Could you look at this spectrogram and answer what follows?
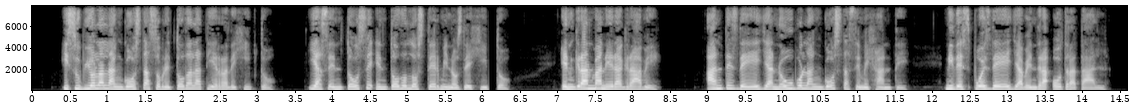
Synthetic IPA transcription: isuβjo̞lalaŋɡo̞st̪aso̞βɾe̞t̪o̞ðalat̪je̞raðeexipt̪o̞ | iase̞nt̪o̞se̞ʔent̪o̞ðo̞zlo̞st̪e̞ɾmĩno̞zðe̞ːxip̚t̪o̞ | eŋɡɾanmane̞ɾaɣɾaβe̞ | ant̪e̞zðe̞eʝano̞uβo̞laŋɡo̞st̪ase̞me̞xant̪e̞ | niðe̞spwe̞zðe̞e̞ʝaβe̞nd̪ɾaʔo̞t̪ɾat̪al

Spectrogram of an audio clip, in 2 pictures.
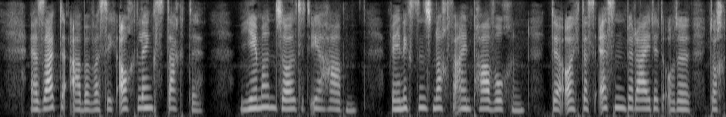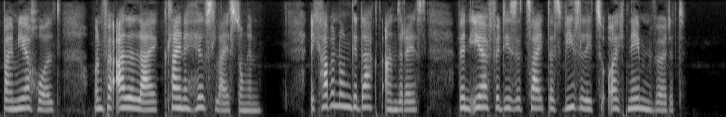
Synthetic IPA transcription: ʔeːɐzaːk̚təʔa̰ːbɐvasɪça̰ʊxlɛŋstd̥axtə | jeːmantz̥ɔltʰətʰḭːɐɦaːbm̩ | v̥eːnɪçstn̩snɔχfyːɐʔaɪnpʰaːɐvɔxn̩ | d̥eːɐʔɔ̰ʏçd̥asʔɛ̰sn̩bəʁaɪtətʔo̰ːdɐ | d̥ɔxb̥aɪmiːɐhoːltʔʊntfyːɐʔalɐlaɪkʰl̥aɪnəɦɪlfslaɪstʊŋən | ʔɪçhaːbənuːnɡədaχtʔa̰ndʁeːs | vɛniːɐfyːɐdiːzət͡saɪt̚d̥asv̥iːzəlit͡sṵʔɔʏçneːmənvʏɐdət

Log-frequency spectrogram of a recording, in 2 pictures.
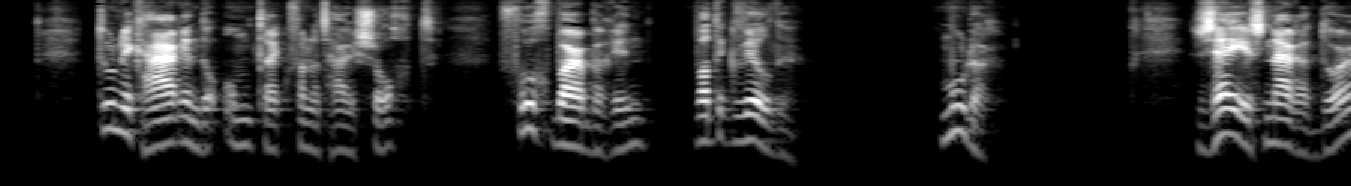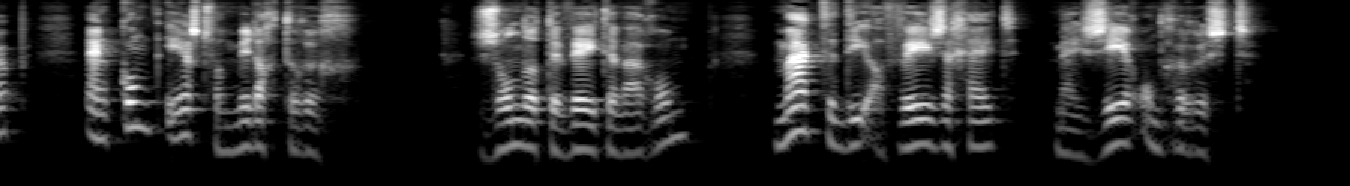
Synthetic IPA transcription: tunɪkɦaːɹɪndəʔɔmtrɛkfɑnɦətɦœɥsɔχt | v̥ruχbɑɹbərɪn | ʋɑtɪkʋɪlˠdə | mudəɹ | zɛjɪsnaːrɦədɔɹp | ɛnkɔmtʰɪːɹstfɑnmɪdɑχtərɵχ | zɔndəɹtəʋejtənʋaːrɔmː | aːk̚tədiɑ̰fʋejzəχɦɛjt | mɛjzɪːɹɔnχərɵst

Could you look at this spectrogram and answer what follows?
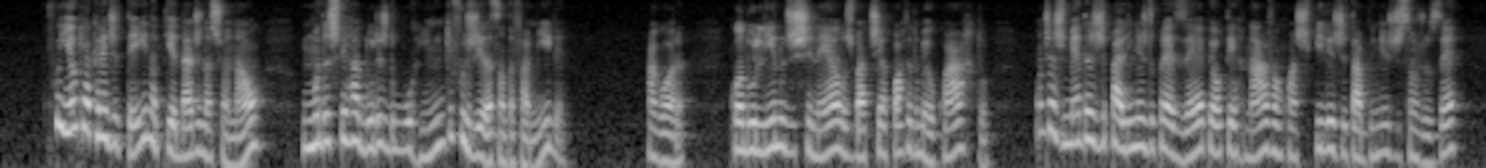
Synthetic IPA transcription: fujewkɪakɾed͡ʒit̪ejnɐpied̪ad͡ʒɪnasionaw | ũmɐd̪ɐʃfeɦad̪uɾɐzd̪ʊbuɦĩkɪfuʒiɐd̪ɐsɐ̃nt̪ɐfa̰miliɐ̰ | aɡɔɾɐ | kwɐ̃nd̪ʊːlĩnʊd͡ʒɪʃinɛlʊzbat͡ʃiapɔɾt̪ɐd̪ʊmewkwaɾt̪ʊ | õñd͡ʒɪɐzmɛd̪ɐʒd͡ʒɪpaʎĩɲɐzd̪ʊpɾɛzɛpɪawt̪eɾnavɐ̃w̃kõɐʃpiʎɐʒd͡ʒɪt̪abuĩɲɐzd͡ʒɪsɐ̃w̃ʒuzɛ

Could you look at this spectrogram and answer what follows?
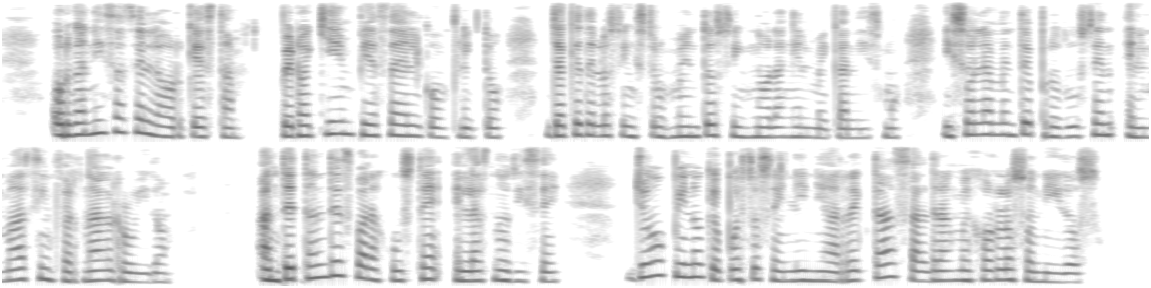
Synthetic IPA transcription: o̞ɾɣanisase̞lao̞ɾke̞st̪ape̞ɾo̞akie̞mpje̞sae̞lko̞ɱflik̚t̪o̞ʝake̞ðe̞lo̞sinst̪ɾumẽ̞nt̪o̞siɣno̞ɾaŋe̞lme̞kanizmo̞iso̞lamẽ̞nt̪e̞pɾo̞ðuse̞nelmasiɱfe̞ɾnalrwiðo̞ | ant̪e̞t̪ald̪e̞zβaɾaxust̪e̞ːlaznoðise̞d͡ʒo̞ːpino̞ke̞pwe̞st̪o̞se̞nlinjare̞k̚t̪asald̪ɾaŋme̞xo̞ɾlo̞sːo̞nið̞o̞s

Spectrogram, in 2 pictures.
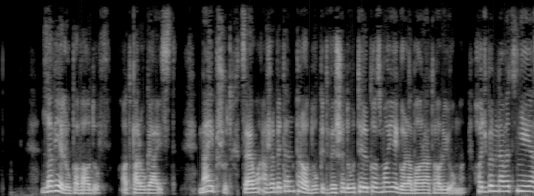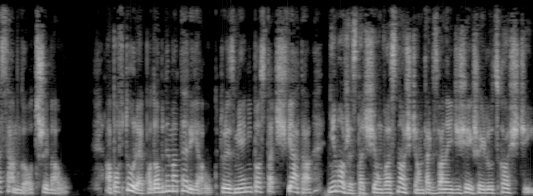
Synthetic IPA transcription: d̪lavʲjɛlupɔvɔd̪uf | ɔ̰t̪paɾwɡajst̪ | najpʂut̪xt̪sɛwa̰ʐɛbɘt̪ɛnpɾɔd̪ukt̪vɘʂɛd̪wt̪ɘlkɔzmɔjɛɡɔlabɔɾat̪ɔɾjṵmxɔd͡ʑbɘmnavɛt̪ɲɛjasamɡɔ̰ɔtʂɘma̰w | apɔft̪uɾɛpɔd̪ɔbnɘmat̪ɛɾja̰wkt̪uɾɘzmʲjeɲipɔst̪at͡ɕɕfʲjat̪a̰ɲɛmɔʐɛst̪at͡ɕɕɛ̃vwasnɔɕt͡ɕɔ̃w̃t̪aɡzvanɛjd͡ʑiɕejʂɛjlut̪skɔɕt͡ɕi

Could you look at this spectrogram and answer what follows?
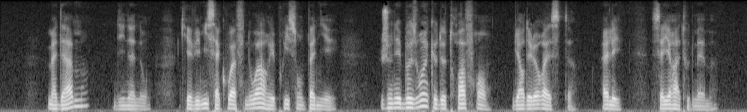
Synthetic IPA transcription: mad̪am | d̪inanɔ̃ | kʲiavɛmisakwafnwaʁepχisɔ̃paɲe | ʒənɛbəzwɛ̃kəd̪ət̪χwafχɑ̃ | ɡaʁd̪eləʁɛst̪ | ale | saiʁat̪ʰud̪mɛm

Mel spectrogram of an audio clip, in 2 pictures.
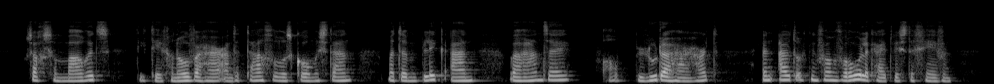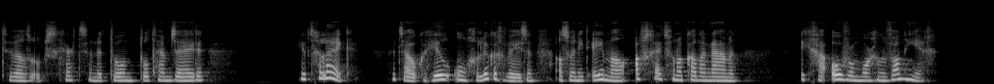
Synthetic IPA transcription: z̥ɑχsəmɑwrɪts | d̥itejχənowvəɹɦaːɹʔa̰ːndətaːfəl̩ˠʋɑskowmənstaːn | mɛtənblɪkaːnʋaːraːnzɛj | ʔɑlˠb̥ludəɦaːɹɦɑɹt | ənœɥdrɵkɪŋvɑnvrowləkɦɛjtʋɪstəχejvən | təɹʋɛjlˠzə̰ɔpsχɛɹtsəndətowntɔtɦɛmzɛjdə | jəɦɛptχəlɛjk | ɦətsɑwokɦɪːlˠʔɔnχəlɵkəχʋejzənʔɑ̰lˠsʋənitejnmaːlˠʔɑfsχɛjtfɑnɛlˠkɑndəɹnaːmən | ɪkχa̰ːʔowvəɹmɔɹχənvɑnɦiːɹ

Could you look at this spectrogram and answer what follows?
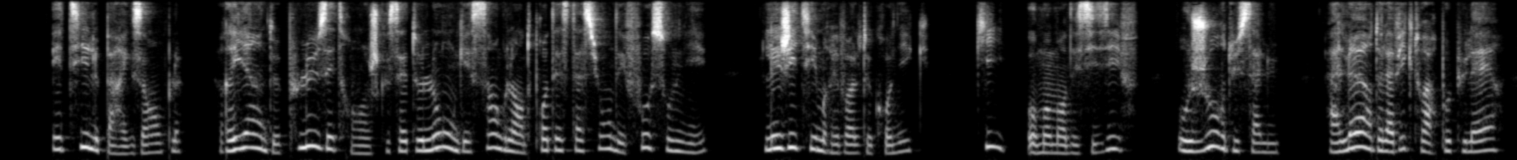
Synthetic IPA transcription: ɛt̪ʰilpaʁɛɡzɑ̃pl | ʁjɛ̃d̪əplyzet̪χɑ̃ʒkəsɛt̪lɔ̃ɡesɑ̃ɡlɑ̃t̪pχɔt̪ɛst̪asjɔ̃d̪efosunje | leʒit̪ʰimʁevɔlt̪kχɔnikʲʰː | i | omɔmɑ̃d̪esizif | oʒuʁd̪ysaly | alœʁd̪əlavikt̪waʁpɔpylɛːʁ

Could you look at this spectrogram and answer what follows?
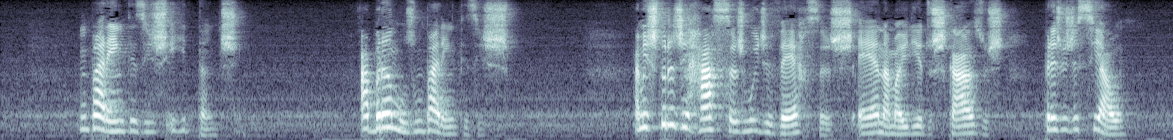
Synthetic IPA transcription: ũpaɾẽnt̪eziziɦit̪ɐ̃nt͡ʃɪ̥ | abɾɐ̃mʊzũpaɾẽnt̪eziʃ | ɐmiʃt̪uɾɐd͡ʒɪhasɐzmujd͡ʒivɛχsɐzɛnɐmajoɾiɐd̪ʊʃkazʊʃ | pɾeʒud͡ʒisiaw

